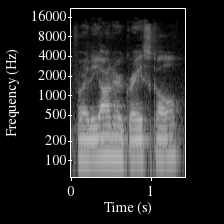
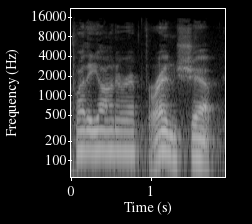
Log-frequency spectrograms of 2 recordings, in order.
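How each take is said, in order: First: Proud, ringing battle cry; heroic transformation call. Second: High, sugary mock cheer; mock a sweet cartoon heroine; bright magical girl. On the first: Retold or imitated. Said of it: "where she goes". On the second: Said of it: "I hope they do not go out".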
